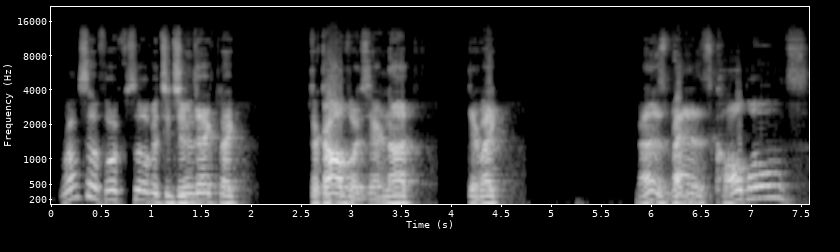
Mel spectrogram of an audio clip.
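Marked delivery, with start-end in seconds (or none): 2.6-7.6 mocking, dry, sarcastic tone. Voicing Roxo as he looks over at Junzek: sarcastic. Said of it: "I'm actually saying this sarcastically".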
